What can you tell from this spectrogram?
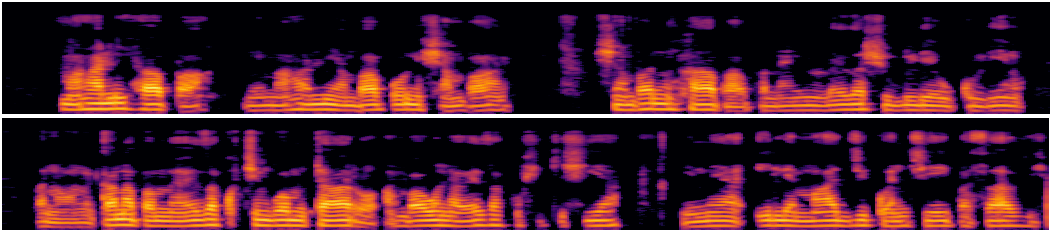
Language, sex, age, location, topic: Swahili, male, 18-24, Nairobi, agriculture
